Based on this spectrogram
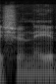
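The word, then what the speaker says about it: Sinéad: one told me that you pronounce the d I've been calling her Sinead O'Connor like my whole ass life and you're supposed to say Sinead O'Connor I feel like a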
